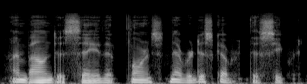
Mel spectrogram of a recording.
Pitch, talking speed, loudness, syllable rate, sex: 95 Hz, 215 wpm, -19 LUFS, 6.7 syllables/s, male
